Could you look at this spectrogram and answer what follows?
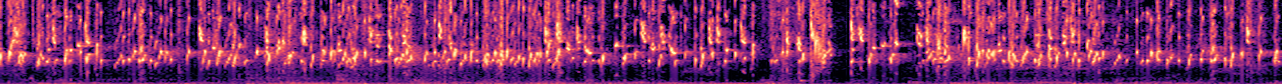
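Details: Long bout of a female European goldfinch calling to excite a male: high, bubbling twitter of rapid chirps, unbroken for most of the stretch, over a low background hum.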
